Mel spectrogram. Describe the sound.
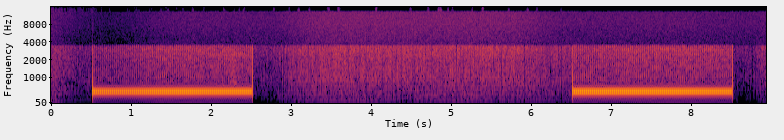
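Telephone ringing tone heard while placing a call: two long, steady, loud beeps of about two seconds each, separated by a roughly four-second gap filled with soft line hiss.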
